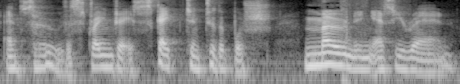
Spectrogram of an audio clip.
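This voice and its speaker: A woman reading a folktale aloud as expressive storybook narration, in a measured, dramatic way. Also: deep voice, slightly rough. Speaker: reader of a folktale for a book study group.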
